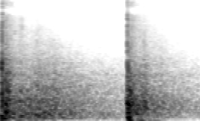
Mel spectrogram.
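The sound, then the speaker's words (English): Firework going off during street unrest in Atlanta, Georgia, where windows were smashed: one sharp, loud bang about midway through, rising over a constant noisy background that continues before and after it. “So fireworks are going off.”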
